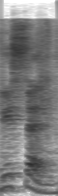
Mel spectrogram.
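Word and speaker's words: listen: पढ़ते हैं लिस लिसन लिसन लिसन मेरे दोस्त लिसन भी पढ़ते हैं ऐसे भी पढ़ते हैं लिसन पढ़ते हैं तो लिसन में टी साइलेंट होता है क्या होता है टी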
